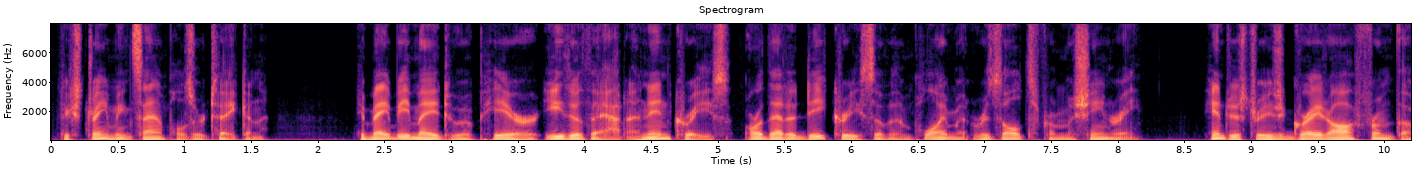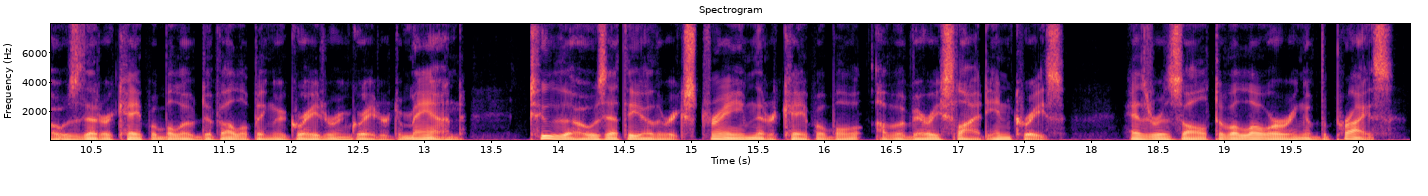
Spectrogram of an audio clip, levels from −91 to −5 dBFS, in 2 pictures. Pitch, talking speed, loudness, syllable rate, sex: 90 Hz, 180 wpm, -19 LUFS, 5.9 syllables/s, male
